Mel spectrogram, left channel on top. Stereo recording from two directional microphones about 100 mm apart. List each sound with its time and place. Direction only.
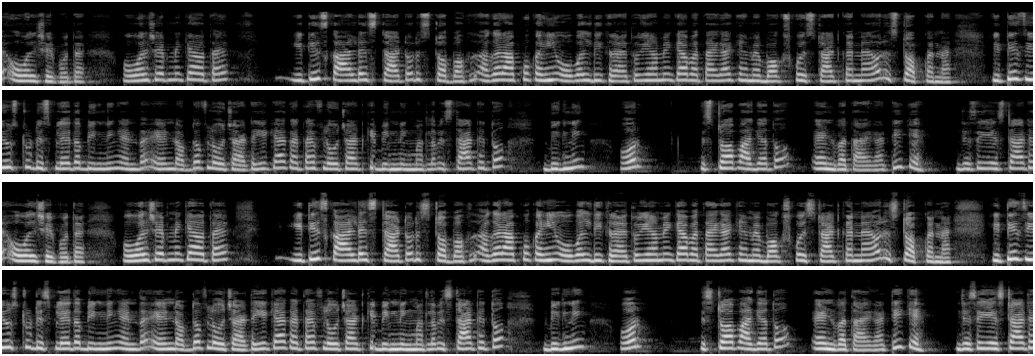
0.2 s a woman's voice: 15° right (ahead or behind)
15.8 s a woman's voice: 10° right (ahead or behind); by 20.6 s 25° right (ahead or behind)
